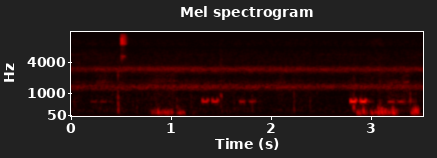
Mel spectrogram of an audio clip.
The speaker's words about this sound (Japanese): 全然関係ないんだけど、カエルバカうるさくて笑う。ゲコゲコゲコゲコゲコゲコゲコ、全部田んぼだから今隣。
